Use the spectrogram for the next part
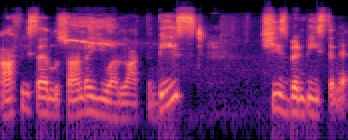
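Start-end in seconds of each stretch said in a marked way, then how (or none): none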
